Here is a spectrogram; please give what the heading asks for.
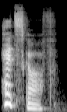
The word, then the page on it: headscarf: British English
